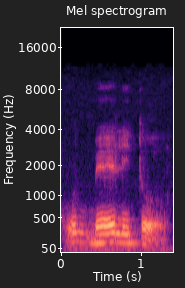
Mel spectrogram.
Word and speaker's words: উদ্বেলিত: উচ্চারণ স্বাভাবিক থাকবে অর্থাৎ শব্দের শুরুতে উৎ উপসর্গ যুক্ত হলে সেক্ষেত্রে ব ফলা স্বাভাবিকভাবে ব এর মতই উচ্চারিত হবে যেমন উদ্বেলিত উচ্চারিত হবে উদ্বেলিত উদ্বেগ উদ্বৃত্ত ঠিক এভাবেই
